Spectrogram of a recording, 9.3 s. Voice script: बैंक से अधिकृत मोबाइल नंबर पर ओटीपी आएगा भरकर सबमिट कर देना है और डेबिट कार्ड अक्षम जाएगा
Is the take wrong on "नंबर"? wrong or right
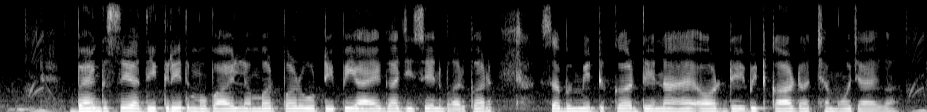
right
